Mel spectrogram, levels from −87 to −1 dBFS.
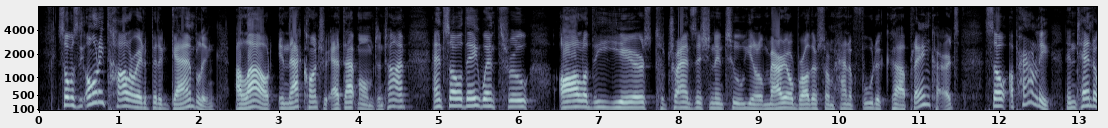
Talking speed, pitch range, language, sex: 190 wpm, 120-170 Hz, English, male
